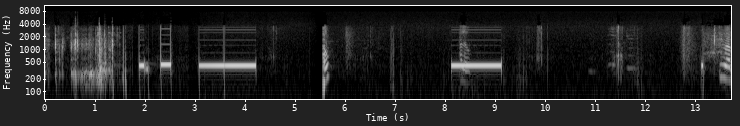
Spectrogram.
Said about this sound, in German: Bei mir hat gerade das Telefon geklingelt. Ich gehe ran und jetzt habe ich Sie am Telefon.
